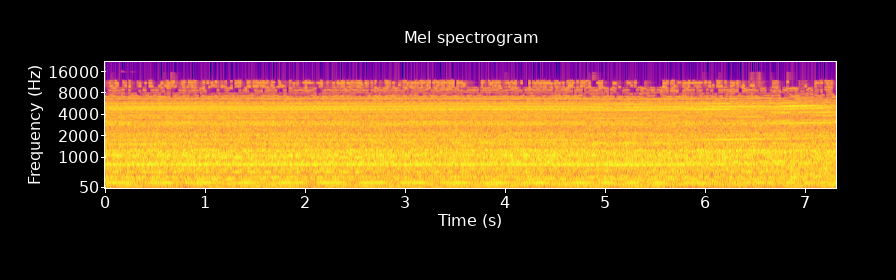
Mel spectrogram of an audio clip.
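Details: Hotpoint Aquarius WMA58 washing machine: steady droning hum with a rough hissing roar that never lets up while the drum turns, from bad motor bearings and bad drum bearings.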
